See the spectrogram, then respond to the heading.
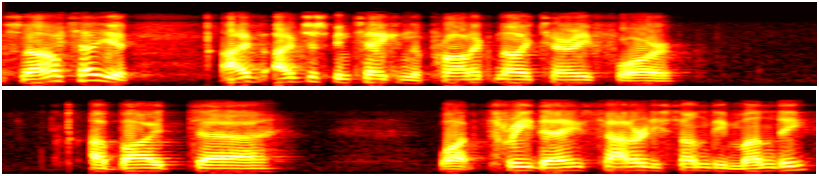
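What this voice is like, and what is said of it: Voice affected by a head cold. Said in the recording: “you can probably hear it in my voice a little bit. I've been fighting a pretty brutal head and chest cold”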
